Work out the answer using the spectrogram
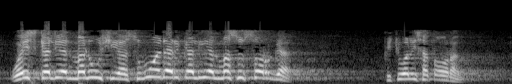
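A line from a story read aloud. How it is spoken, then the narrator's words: Shouted from the sky. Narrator (Indonesian): andai kata ada yang meneriakkan dari langit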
